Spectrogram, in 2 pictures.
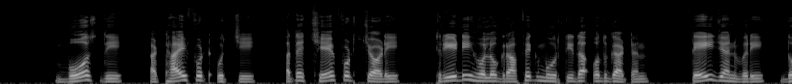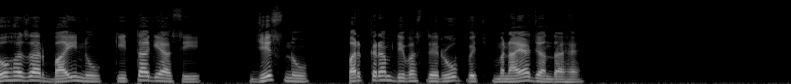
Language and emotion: Punjabi, neutral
